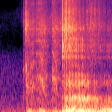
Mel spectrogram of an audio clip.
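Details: Honda CRX LSVTEC starting and idling on its canister muffler: a loud, coarse, raspy drone at idle. It was loud on the freeway, and the owner suspects a broken canister baffle.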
